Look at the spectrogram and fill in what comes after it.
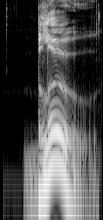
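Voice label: "blue", English, male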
